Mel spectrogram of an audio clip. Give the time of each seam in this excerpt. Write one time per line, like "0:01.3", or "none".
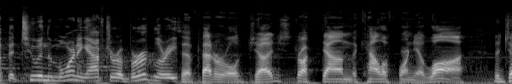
0:01.8

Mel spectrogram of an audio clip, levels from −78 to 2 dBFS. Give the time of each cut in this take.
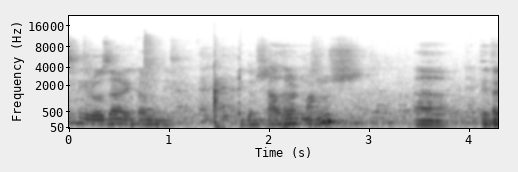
0:01.7

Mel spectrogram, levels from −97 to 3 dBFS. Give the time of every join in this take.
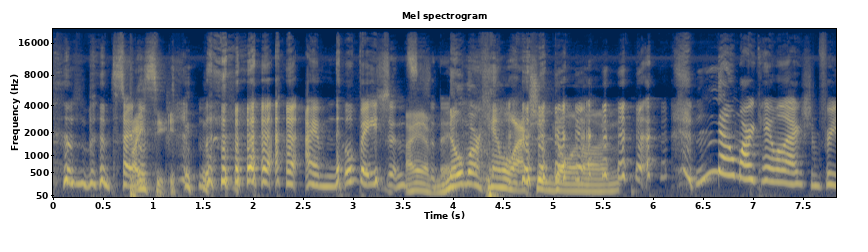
none

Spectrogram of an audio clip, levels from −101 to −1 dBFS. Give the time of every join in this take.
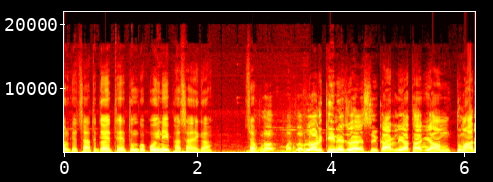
none

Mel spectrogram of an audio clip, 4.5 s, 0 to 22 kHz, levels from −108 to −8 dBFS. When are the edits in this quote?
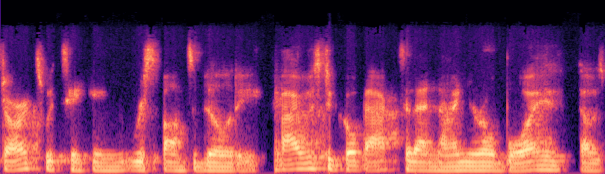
0:02.1

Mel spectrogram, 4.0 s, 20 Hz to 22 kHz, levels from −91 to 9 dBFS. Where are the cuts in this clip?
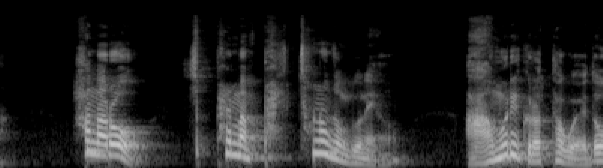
0:03.0

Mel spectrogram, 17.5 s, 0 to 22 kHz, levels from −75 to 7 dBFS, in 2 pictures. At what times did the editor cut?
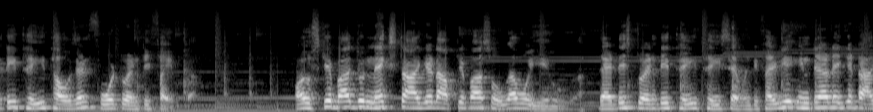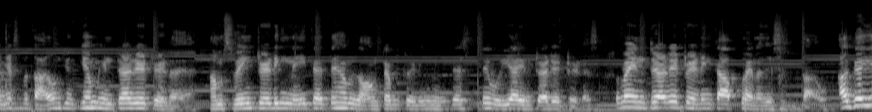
none

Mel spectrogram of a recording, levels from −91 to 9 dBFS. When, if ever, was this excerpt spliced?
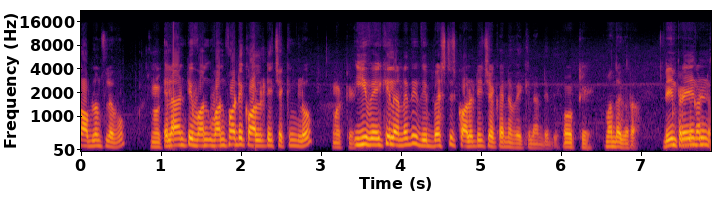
none

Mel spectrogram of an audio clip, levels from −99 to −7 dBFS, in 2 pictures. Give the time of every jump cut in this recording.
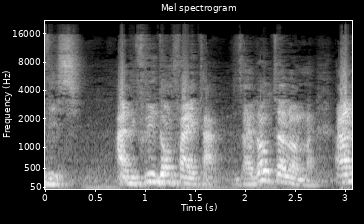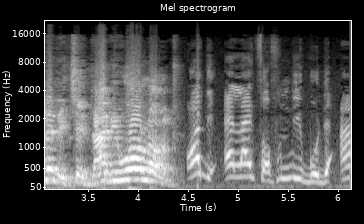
0:04.4

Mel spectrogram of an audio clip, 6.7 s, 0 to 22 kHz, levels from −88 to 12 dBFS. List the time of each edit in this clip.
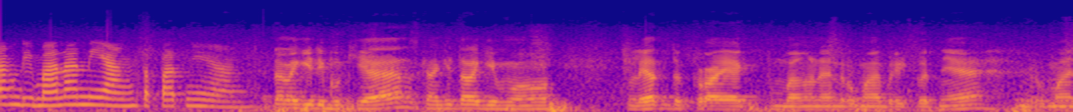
none

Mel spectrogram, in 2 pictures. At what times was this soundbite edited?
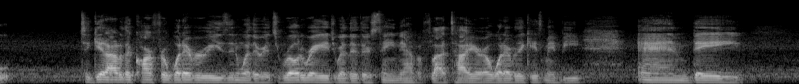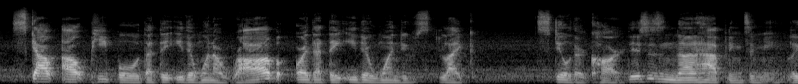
0:14.3

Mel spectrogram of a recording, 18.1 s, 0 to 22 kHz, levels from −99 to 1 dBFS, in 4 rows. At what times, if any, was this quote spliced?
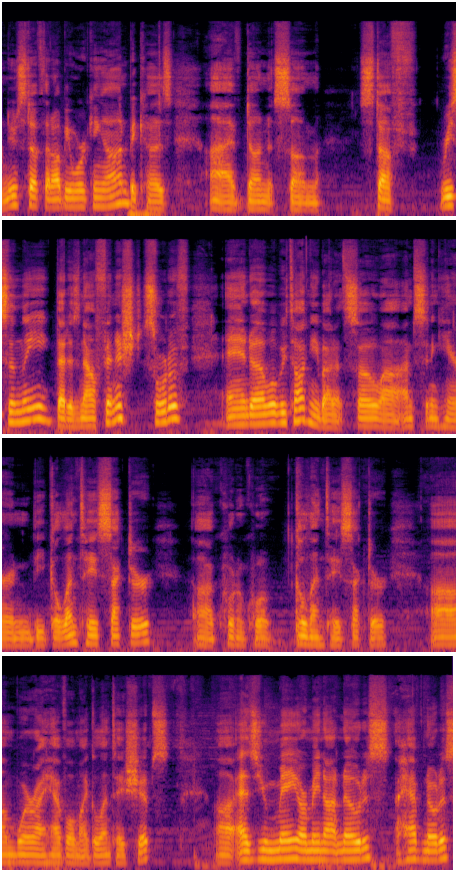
none

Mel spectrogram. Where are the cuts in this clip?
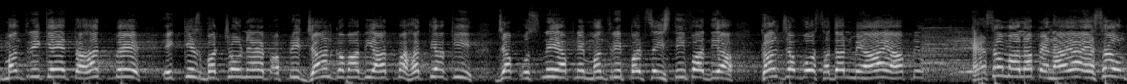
0:09.2

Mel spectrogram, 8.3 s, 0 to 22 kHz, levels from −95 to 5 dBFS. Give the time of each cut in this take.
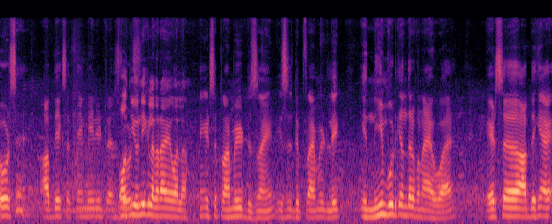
0:03.0

